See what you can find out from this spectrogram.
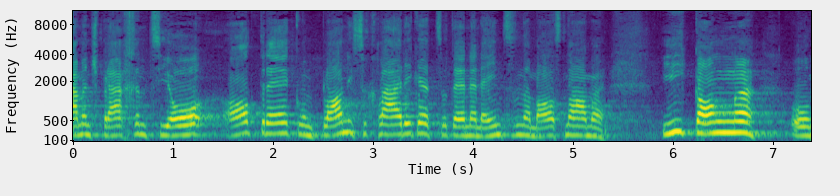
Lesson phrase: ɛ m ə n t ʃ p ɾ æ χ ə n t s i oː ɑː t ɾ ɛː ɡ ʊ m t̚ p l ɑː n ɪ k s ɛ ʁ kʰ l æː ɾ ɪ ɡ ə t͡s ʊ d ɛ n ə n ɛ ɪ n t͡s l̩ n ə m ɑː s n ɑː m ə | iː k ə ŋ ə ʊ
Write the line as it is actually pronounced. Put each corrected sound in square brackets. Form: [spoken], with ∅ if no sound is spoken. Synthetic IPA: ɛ m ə n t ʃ p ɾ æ χ ə n t s i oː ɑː t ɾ ɛː ɡ ʊ [n] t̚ p l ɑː n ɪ k s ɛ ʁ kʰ l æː ɾ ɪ ɡ ə t͡s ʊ d ɛ n ə n ɛ ɪ n t͡s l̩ n ə m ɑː s n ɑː m ə | iː k [ɑ] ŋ ə ʊ

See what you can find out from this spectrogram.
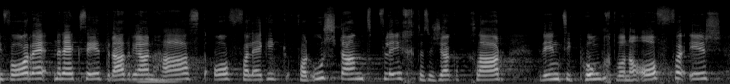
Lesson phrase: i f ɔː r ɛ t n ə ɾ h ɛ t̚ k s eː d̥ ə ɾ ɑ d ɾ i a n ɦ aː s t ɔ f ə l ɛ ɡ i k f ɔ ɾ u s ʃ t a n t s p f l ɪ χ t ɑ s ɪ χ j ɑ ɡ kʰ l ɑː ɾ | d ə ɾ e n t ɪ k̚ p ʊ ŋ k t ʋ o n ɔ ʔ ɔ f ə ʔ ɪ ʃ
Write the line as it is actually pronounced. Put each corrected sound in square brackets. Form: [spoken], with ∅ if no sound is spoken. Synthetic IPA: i f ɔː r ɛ t n ə ɾ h ɛ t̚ k s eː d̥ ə ɾ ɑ d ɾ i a n ɦ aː s t ɔ f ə l ɛ ɡ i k f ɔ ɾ u s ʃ t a n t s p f l ɪ χ t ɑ s ɪ [ʃ] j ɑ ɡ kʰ l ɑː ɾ | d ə ɾ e n [t͡s] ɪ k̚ [pʰ] ʊ ŋ k t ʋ o n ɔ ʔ ɔ f ə ʔ ɪ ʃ

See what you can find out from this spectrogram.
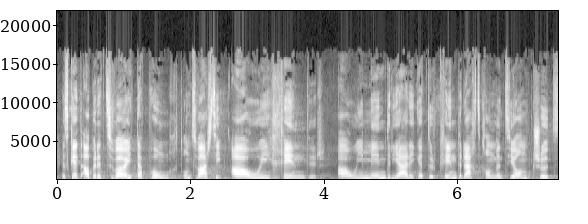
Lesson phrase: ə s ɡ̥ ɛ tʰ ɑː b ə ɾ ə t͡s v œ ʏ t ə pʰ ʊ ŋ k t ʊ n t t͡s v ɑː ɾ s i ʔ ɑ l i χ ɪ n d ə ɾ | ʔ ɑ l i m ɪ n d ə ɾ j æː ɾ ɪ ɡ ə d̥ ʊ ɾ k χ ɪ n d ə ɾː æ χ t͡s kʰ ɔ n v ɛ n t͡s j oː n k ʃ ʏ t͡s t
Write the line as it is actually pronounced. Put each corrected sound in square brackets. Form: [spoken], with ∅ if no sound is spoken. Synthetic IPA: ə s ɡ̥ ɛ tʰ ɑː b ə ɾ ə t͡s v œ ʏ t ə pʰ ʊ ŋ k t ʊ n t t͡s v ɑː ɾ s i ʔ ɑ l i χ ɪ n d ə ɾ | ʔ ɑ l i m ɪ n d ə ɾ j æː ɾ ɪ ɡ ə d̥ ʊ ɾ k χ ɪ n d ə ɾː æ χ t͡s kʰ ɔ n v ɛ n t͡s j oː n k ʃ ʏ t͡s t

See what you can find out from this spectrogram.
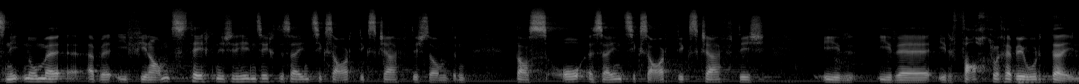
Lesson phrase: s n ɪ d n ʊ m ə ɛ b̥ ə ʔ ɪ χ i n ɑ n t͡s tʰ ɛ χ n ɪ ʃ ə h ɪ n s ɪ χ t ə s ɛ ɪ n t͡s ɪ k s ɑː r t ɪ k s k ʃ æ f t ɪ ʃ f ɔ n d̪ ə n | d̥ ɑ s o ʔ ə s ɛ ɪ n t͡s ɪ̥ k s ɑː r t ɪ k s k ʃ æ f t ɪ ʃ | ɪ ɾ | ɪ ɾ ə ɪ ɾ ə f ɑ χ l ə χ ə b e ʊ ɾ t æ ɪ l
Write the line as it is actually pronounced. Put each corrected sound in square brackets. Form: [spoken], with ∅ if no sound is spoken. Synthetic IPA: s n ɪ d n ʊ m ə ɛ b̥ ə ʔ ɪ [f] i n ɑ n t͡s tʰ ɛ χ n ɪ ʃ ə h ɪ n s ɪ χ t ə s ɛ ɪ n t͡s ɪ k s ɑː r t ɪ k s k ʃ æ f t ɪ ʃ [s] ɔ n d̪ ə n | d̥ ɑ s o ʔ ə s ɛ ɪ n t͡s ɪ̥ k s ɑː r t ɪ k s k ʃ æ f t ɪ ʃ | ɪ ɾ | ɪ ɾ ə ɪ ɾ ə f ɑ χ l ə χ ə b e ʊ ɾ t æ ɪ l

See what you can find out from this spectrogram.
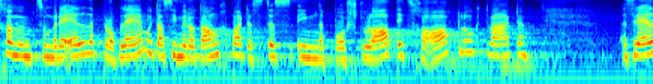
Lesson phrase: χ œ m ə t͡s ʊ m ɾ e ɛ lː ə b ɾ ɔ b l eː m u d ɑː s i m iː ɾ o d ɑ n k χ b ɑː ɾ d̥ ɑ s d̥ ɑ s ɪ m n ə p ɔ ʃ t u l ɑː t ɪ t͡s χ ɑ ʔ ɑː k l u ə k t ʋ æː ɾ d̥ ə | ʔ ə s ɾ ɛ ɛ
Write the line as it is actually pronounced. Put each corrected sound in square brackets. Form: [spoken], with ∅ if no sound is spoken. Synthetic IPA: χ œ m ə t͡s ʊ m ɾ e ɛ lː ə [p] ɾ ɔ b l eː m u d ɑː s i m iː ɾ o d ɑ [ŋ] k χ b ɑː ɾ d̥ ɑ s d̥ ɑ s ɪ m n ə p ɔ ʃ t u l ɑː t ɪ t͡s χ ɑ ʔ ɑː k l u ə k t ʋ æː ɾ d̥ ə | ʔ ə s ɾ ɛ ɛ

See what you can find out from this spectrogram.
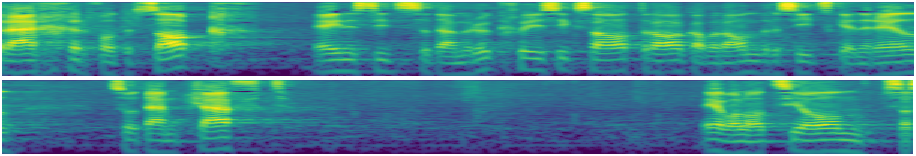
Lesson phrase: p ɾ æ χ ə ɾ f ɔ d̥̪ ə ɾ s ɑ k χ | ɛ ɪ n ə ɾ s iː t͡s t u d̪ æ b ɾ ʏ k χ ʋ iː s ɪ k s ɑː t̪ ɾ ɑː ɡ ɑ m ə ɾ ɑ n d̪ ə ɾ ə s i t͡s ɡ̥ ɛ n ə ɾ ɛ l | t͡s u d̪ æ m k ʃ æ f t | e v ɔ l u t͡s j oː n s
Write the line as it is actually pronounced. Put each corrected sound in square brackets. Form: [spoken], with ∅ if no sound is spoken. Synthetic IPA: p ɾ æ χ ə ɾ f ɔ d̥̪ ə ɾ s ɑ k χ | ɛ ɪ n ə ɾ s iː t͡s [t͡s] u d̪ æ [m] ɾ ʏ k χ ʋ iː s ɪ k s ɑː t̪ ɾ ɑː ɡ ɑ [b] ə ɾ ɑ n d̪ ə ɾ ə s i t͡s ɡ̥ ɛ n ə ɾ ɛ l | t͡s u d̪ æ m k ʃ æ f t | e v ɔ l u t͡s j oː n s

